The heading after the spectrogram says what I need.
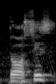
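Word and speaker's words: ptosis: A मेयोसिस, B टॉसिस, यहाँ पे P silent है इसलिए टॉसिस पढ़ते हैं इसे हम, C हाइपोहाइड्रोसिस, D आर्थराइटिस।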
